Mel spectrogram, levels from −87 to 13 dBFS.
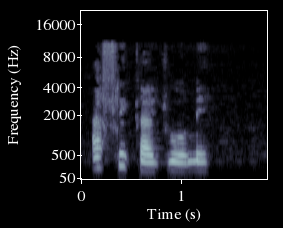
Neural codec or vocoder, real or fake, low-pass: none; real; 10.8 kHz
